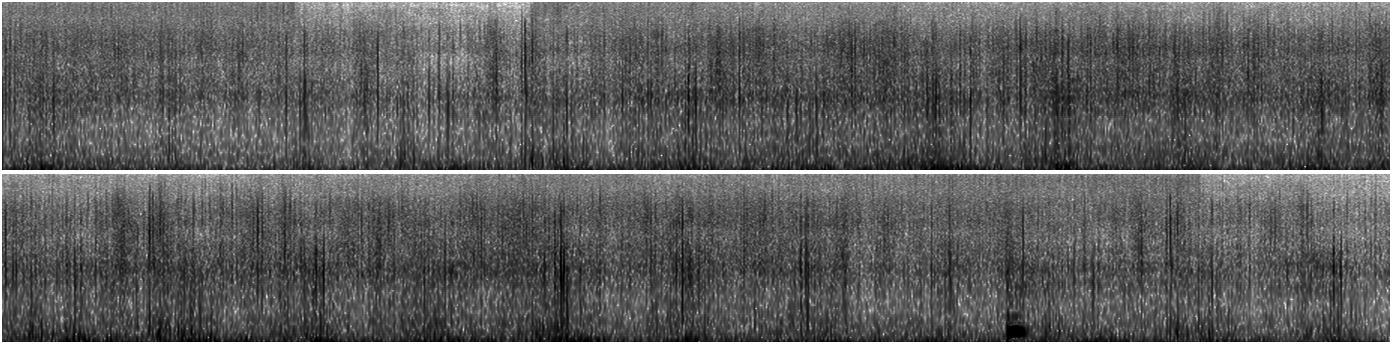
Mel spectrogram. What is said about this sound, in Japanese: 泡もすごくもちもちで、きめ細やかなので、こうやってしっかり坊ちゃまのお耳をマッサージしても、中に泡が流れ込んでいかないですし、すごくいいですよね。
